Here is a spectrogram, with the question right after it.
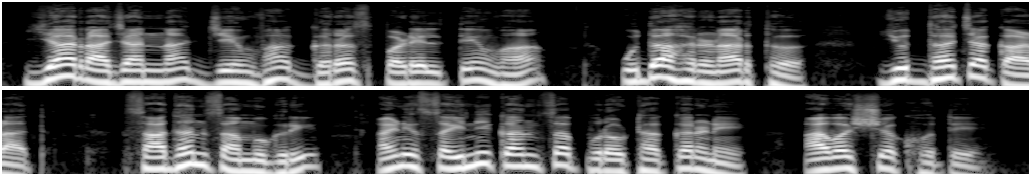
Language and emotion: Marathi, neutral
